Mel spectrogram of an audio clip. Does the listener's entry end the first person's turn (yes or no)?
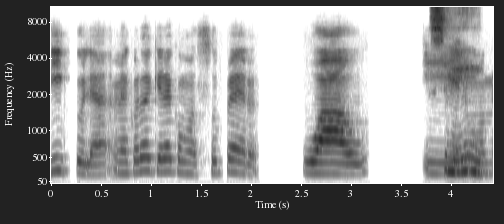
yes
